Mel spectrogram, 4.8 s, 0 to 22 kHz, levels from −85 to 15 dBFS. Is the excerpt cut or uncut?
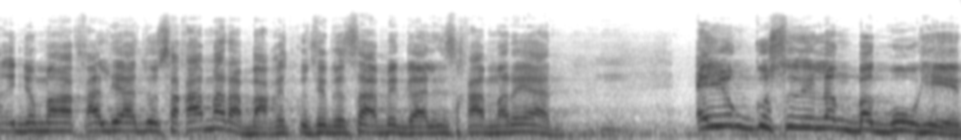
uncut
